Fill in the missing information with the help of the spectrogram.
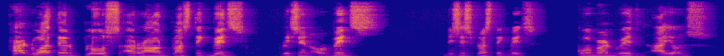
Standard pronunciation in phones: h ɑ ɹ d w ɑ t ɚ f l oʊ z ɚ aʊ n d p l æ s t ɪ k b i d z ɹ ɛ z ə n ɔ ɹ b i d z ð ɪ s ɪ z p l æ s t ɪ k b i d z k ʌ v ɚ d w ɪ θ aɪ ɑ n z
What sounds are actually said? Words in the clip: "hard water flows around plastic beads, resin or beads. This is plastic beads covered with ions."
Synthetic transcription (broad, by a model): h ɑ ɹ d w ɑ t ɚ p l oʊ s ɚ aʊ n d p l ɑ s t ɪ k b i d s ɹ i s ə n ɔ ɹ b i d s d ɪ s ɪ s p l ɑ s t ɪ k b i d s k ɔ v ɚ d w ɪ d aɪ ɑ n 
